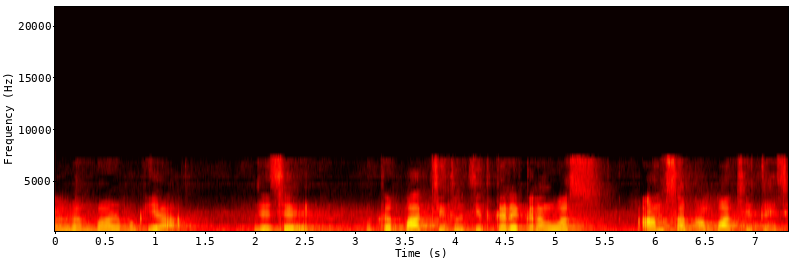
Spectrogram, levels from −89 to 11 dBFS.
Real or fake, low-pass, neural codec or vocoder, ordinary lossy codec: fake; 7.2 kHz; codec, 44.1 kHz, 7.8 kbps, Pupu-Codec; AAC, 48 kbps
